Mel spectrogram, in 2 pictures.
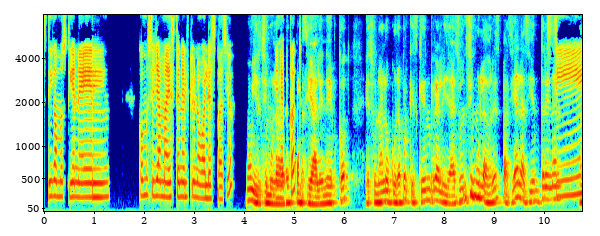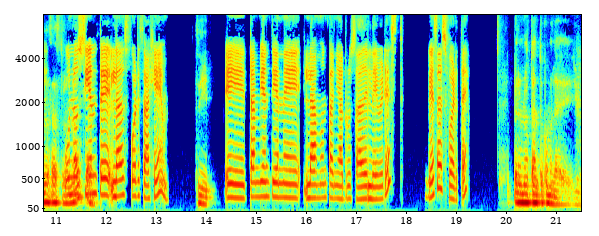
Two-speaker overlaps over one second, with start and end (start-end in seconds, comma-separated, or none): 10.0-11.9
